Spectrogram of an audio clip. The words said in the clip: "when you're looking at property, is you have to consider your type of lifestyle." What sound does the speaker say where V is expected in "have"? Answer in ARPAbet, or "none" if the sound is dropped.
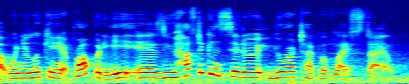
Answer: F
